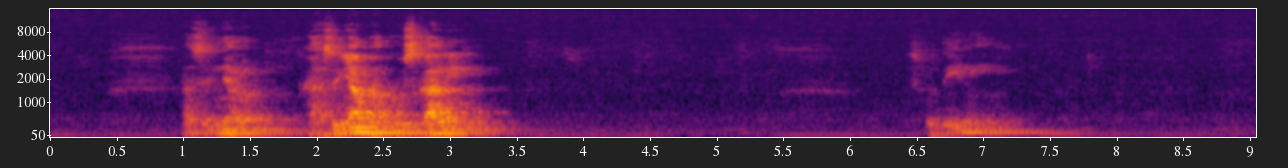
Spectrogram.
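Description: A young man speaks briefly and close by.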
